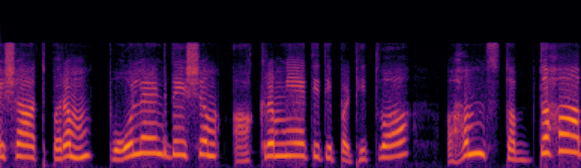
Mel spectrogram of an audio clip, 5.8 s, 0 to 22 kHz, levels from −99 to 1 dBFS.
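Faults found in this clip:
No faults found in the speech. The G.722 wideband telephone coding path can be heard as nothing above 7.7 kHz, with a light hiss and slightly noisier low band that fit its 48 kbit/s mode.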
